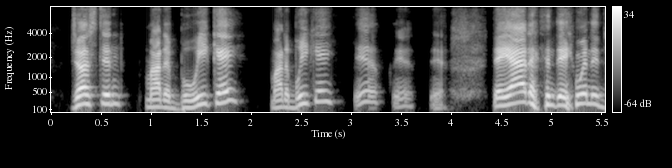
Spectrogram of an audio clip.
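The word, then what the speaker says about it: Madubuike: You got defensive tackle Justin I got to pronounce this right. Justin Matabuike.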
